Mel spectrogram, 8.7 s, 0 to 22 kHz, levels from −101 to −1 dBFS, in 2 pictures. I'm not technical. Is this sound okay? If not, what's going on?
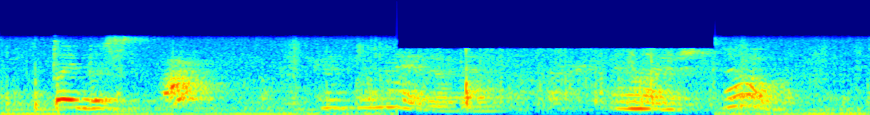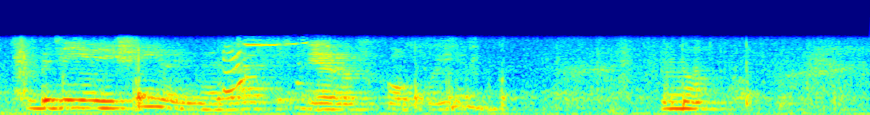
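No. From about 1.98 to 3.58 seconds the sound turns dull and boxy, as if heard through a cheap phone, then clears up again. Nothing above about 3.8 kHz gets through in that stretch, and a faint new background hiss comes with it. The loudness stays about the same and there is no gap at either change. This is most likely an input switched to a poorer device, a lower-quality microphone briefly taking over the recording.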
